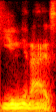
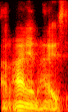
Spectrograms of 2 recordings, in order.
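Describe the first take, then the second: First: It is said as union plus ized. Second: It is said as un plus ionized. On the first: It means organized into a labor union. "the plumber sees unionized" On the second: It means not ionized. "the chemist sees unionized"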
